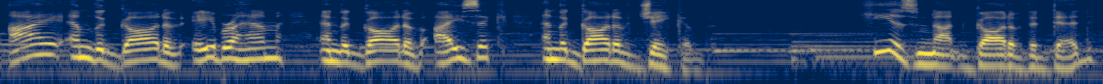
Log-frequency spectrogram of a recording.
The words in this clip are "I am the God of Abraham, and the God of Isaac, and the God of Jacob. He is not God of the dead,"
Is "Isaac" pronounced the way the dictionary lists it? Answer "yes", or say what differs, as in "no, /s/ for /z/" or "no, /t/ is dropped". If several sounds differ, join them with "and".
yes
